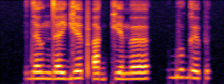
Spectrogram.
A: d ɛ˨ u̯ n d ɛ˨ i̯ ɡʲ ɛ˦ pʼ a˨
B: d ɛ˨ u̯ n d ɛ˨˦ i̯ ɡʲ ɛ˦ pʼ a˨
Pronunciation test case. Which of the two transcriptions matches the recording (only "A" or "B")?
A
